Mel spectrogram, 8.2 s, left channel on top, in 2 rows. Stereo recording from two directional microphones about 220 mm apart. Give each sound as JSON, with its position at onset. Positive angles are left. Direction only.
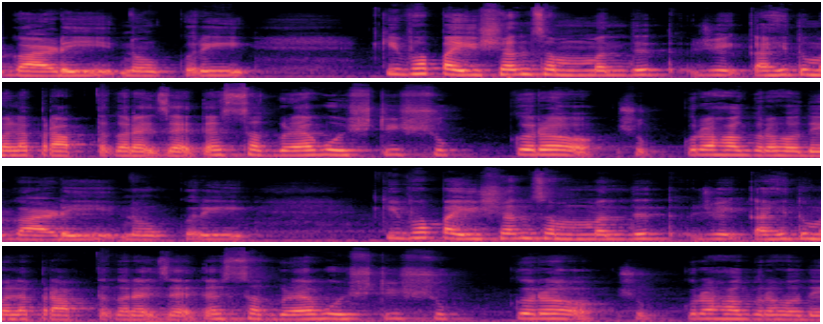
{"t": 0.1, "sound": "a woman's voice", "side_deg": 35}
